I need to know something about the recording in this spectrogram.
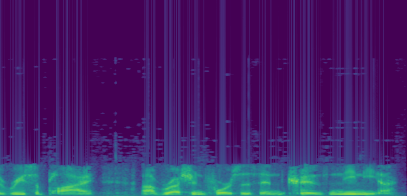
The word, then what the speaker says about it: Transnistria: The Ukraine has allowed the resupply of Russian forces in Transnistria. I'm probably mispronouncing that. I've been aware of it for years. I read it, but I'm not sure how they pronounce it. It's Tranistria.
